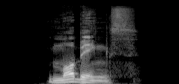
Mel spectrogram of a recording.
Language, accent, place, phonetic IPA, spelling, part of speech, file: German, Germany, Berlin, [ˈmɔbɪŋs], Mobbings, noun, De-Mobbings.ogg
- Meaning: genitive singular of Mobbing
